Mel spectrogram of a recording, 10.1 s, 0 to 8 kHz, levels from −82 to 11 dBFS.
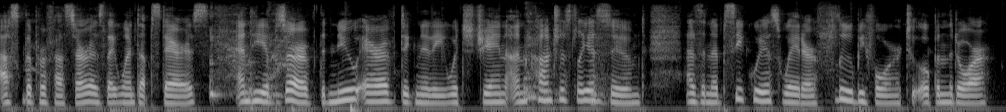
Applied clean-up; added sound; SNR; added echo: none; Cough; 18 dB; none.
